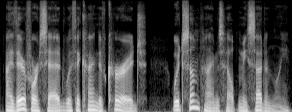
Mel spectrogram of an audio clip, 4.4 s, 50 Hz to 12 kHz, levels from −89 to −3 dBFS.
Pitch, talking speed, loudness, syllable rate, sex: 105 Hz, 190 wpm, -18 LUFS, 6.0 syllables/s, male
